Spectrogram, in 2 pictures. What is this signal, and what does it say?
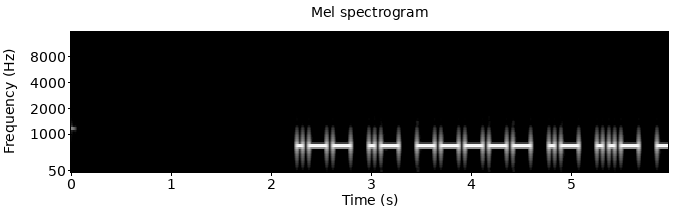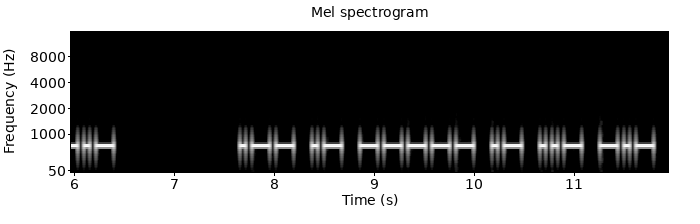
Morse code, heard as a keyed tone, about 20 wpm, 700 Hz. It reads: WA0AUK WA0AUK
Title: USA Call Signs - 6 Characters - Repeated 2x - 20wpm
